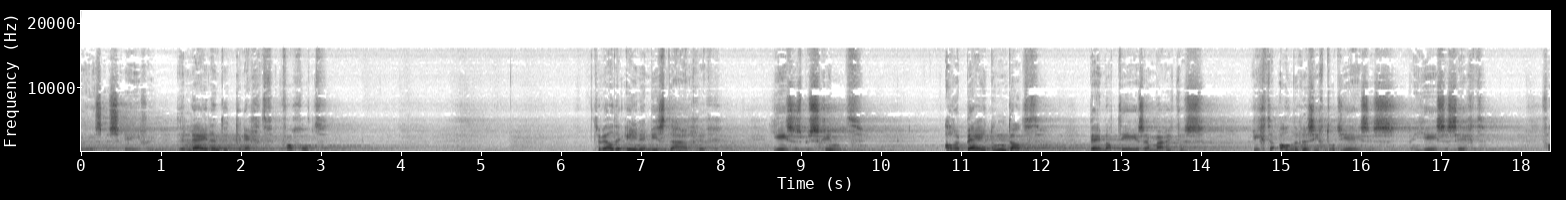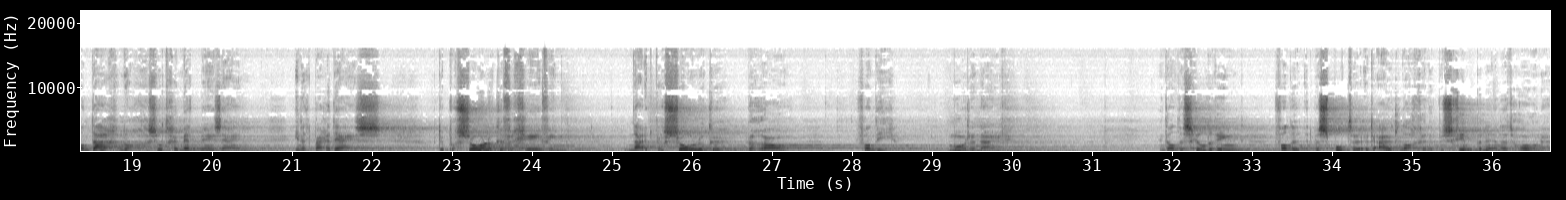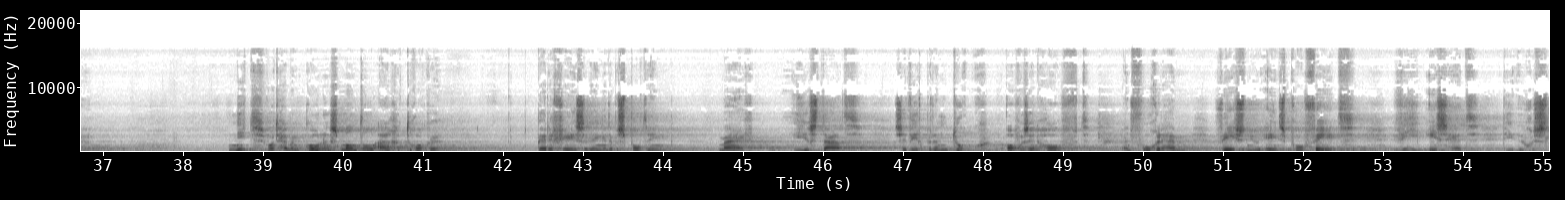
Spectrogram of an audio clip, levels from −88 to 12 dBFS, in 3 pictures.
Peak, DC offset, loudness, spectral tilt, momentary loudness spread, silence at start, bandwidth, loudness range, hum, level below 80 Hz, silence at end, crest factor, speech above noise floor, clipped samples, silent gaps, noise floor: 0 dBFS; under 0.1%; -21 LUFS; -2 dB/octave; 20 LU; 0 s; 16.5 kHz; 7 LU; none; -60 dBFS; 0 s; 22 dB; 29 dB; under 0.1%; none; -50 dBFS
